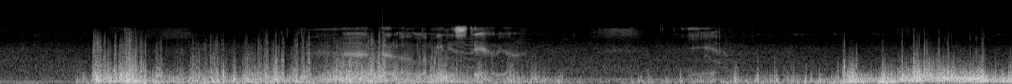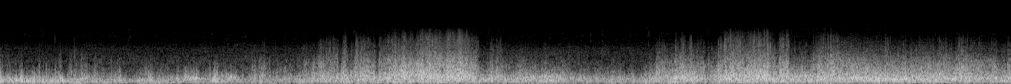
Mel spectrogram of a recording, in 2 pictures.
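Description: Wind gusts and buffets outdoors by open water.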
